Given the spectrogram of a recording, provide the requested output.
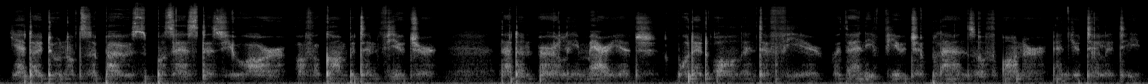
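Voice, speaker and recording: A woman reading a classic novel aloud in a gentle, soothing, breathy ASMR whisper, with measured phrasing. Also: extremely high pitch, poor audio. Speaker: audiobook narrator.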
